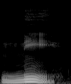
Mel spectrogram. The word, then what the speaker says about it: knee: a space between us stopped pronouncing the K in the word knee well I yeah they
